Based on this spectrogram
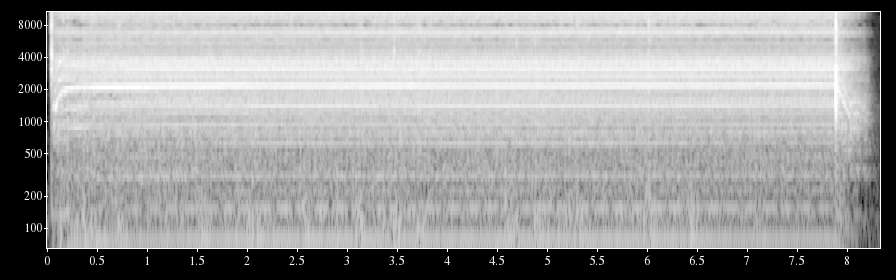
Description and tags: water pick squirting excess water
electric, accessory, pick, water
